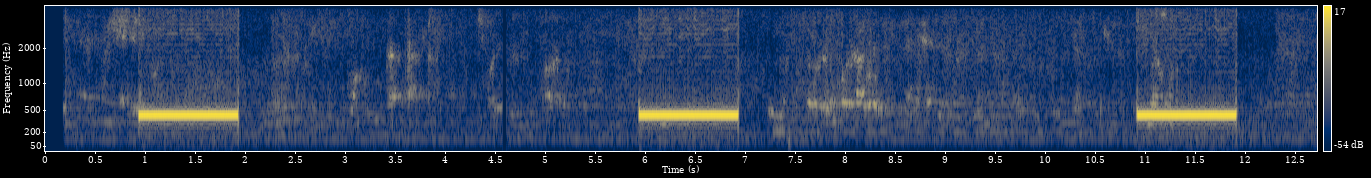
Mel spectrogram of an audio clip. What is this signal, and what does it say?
Ringback tone (Europe, 425 Hz), with speech.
